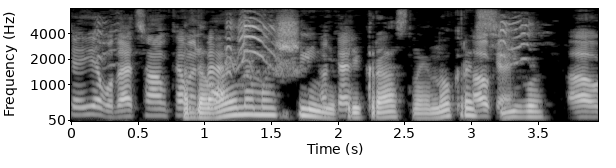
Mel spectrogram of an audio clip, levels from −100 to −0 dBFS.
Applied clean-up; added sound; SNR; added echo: classical method Wiener filter.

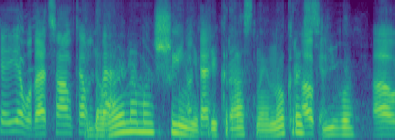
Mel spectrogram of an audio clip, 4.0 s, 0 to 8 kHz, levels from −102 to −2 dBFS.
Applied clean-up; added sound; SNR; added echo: neural separator model SepFormer DNS4.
